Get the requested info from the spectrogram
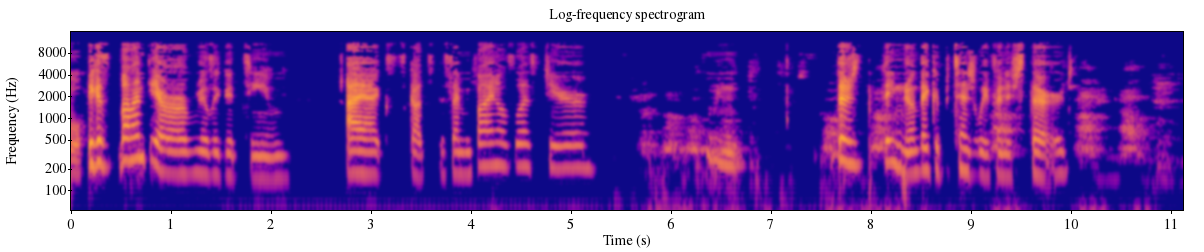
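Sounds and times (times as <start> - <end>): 
speech: 0.0 - 2.2, 2.8 - 6.9, 7.5 - 10.3
dogs barking and yelping: 5.7 - 6.4, 7.5 - 8.4, 10.0 - 10.9.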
